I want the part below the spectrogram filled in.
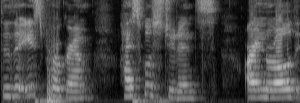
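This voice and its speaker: A woman speaks fairly quickly with lively intonation and vocal fry. Her tone is dark and mellow. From Arizona, US. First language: Spanish. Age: young. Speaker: community college student, public commenter. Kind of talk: public comment speech, read prepared statement. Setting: governing board meeting. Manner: halting, occasional stumbles.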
